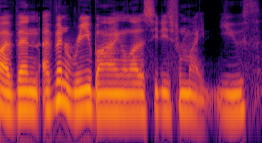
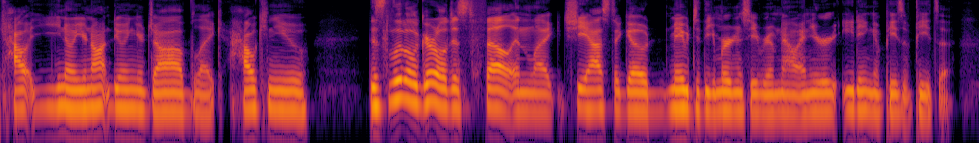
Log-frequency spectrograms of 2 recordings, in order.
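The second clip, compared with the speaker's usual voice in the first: usual speaking voice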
